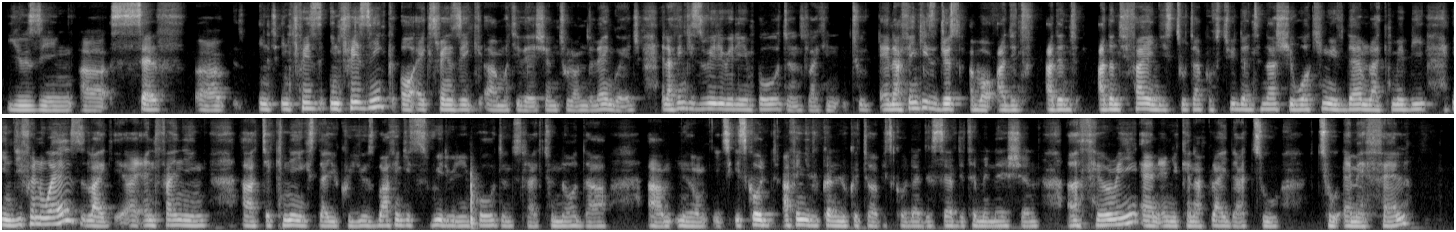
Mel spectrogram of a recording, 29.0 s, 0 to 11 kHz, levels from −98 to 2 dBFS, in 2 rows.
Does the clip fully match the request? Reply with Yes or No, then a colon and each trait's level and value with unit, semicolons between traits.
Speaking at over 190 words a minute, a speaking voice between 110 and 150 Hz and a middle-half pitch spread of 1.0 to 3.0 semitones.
Yes: average, 200 wpm; medium, 140 Hz; narrow, 2.6 semitones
